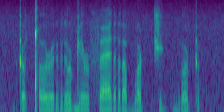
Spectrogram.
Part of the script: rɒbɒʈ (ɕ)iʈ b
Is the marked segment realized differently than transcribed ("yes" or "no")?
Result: yes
